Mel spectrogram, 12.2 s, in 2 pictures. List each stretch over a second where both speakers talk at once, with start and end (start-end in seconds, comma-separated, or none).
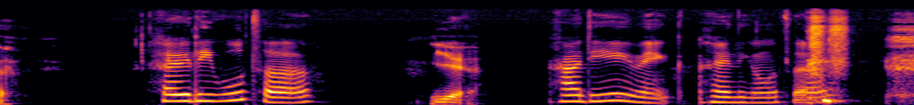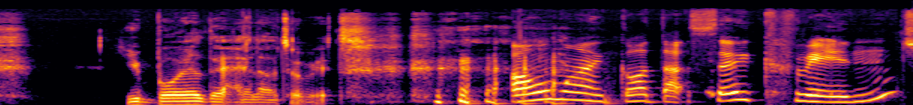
none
